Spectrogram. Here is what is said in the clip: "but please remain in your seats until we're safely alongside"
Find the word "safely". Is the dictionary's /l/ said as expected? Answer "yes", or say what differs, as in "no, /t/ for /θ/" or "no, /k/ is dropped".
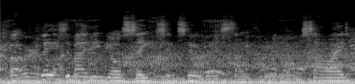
no, /l/ is dropped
